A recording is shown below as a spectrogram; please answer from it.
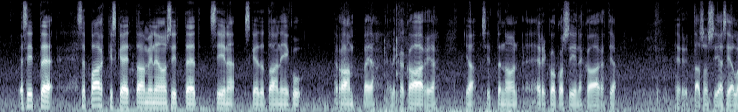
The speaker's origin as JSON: {"language": "Finnish", "town": "Vantaa", "region": "Uusimaa", "country": "Finland", "tie": "born or raised there", "said": "Me muutettiin ala-asteella, kun mä olin tokan luokalla, niin tänne Martinlaaksoon."}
